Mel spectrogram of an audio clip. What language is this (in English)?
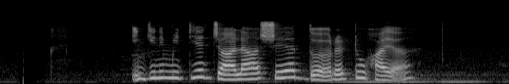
Sinhala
